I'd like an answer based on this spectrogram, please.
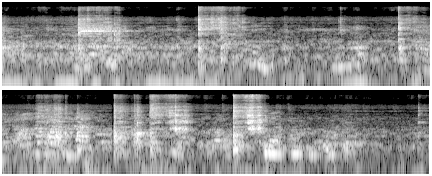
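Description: A spoon clinking and scraping against a bowl in short, irregular strokes, stirring a mix of boiled black chickpeas and chopped vegetables.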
